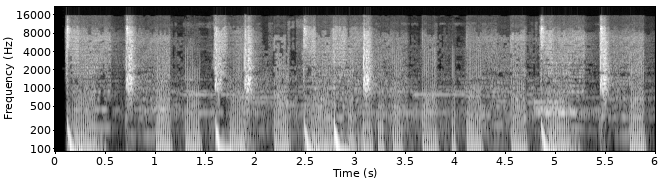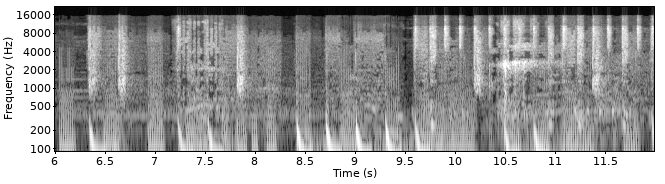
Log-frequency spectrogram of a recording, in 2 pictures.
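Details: Rhythmic electronic music with a pulsing beat and bass fills the whole stretch, and no animal voice stands out.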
